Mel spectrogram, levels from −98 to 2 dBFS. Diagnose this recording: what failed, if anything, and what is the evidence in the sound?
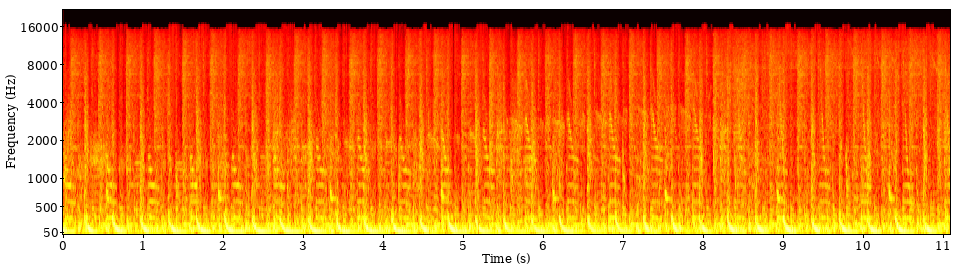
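In the buffer processing stage, a filter restarted on every block loses its state. Each block opens with a transient, producing an 86.1 Hz buzz throughout, which fits a 512-sample buffer.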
